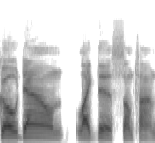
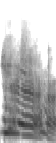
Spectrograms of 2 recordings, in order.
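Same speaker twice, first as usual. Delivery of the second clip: very high, excited yell. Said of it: "He's like".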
